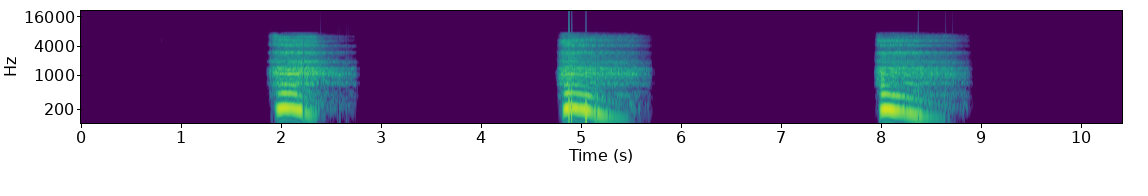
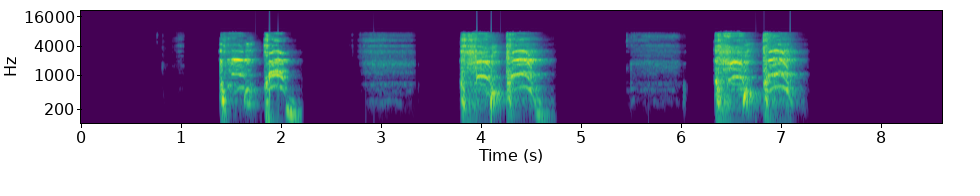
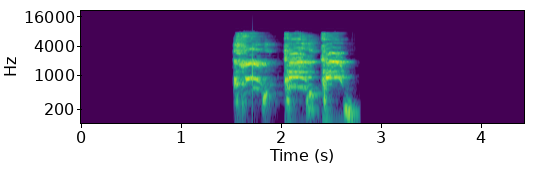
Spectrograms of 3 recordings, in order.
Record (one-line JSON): {"exhalation_length": "10.4 s", "exhalation_amplitude": 18267, "exhalation_signal_mean_std_ratio": 0.32, "three_cough_length": "8.6 s", "three_cough_amplitude": 32768, "three_cough_signal_mean_std_ratio": 0.41, "cough_length": "4.4 s", "cough_amplitude": 30004, "cough_signal_mean_std_ratio": 0.38, "survey_phase": "beta (2021-08-13 to 2022-03-07)", "age": "65+", "gender": "Female", "wearing_mask": "No", "symptom_none": true, "smoker_status": "Never smoked", "respiratory_condition_asthma": false, "respiratory_condition_other": false, "recruitment_source": "REACT", "submission_delay": "1 day", "covid_test_result": "Negative", "covid_test_method": "RT-qPCR", "influenza_a_test_result": "Negative", "influenza_b_test_result": "Negative"}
